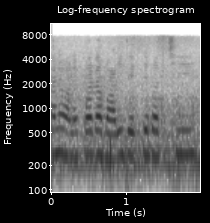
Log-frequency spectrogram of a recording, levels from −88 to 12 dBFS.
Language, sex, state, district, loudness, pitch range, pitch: Bengali, female, West Bengal, Alipurduar, -14 LUFS, 250-265 Hz, 260 Hz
